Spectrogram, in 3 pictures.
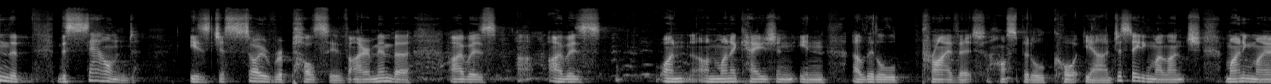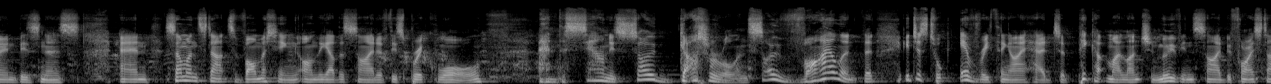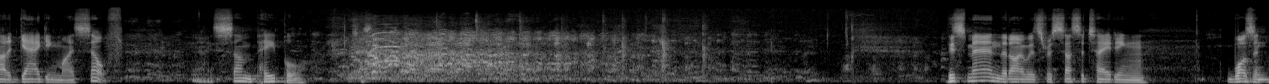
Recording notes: told live on stage at a tiny pub in the huge state of Western Australia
